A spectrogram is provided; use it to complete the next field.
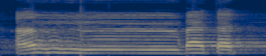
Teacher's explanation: نون ساکن کے بعد با ہے تو نون کو میم سے ملا کر غنہ اخفا کے ساتھ پڑھیں گے، اس کو اقلاب کہتے ہیں۔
